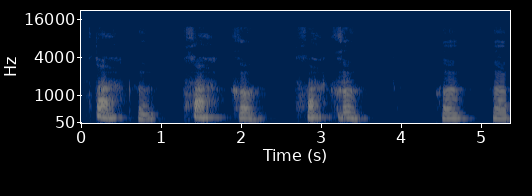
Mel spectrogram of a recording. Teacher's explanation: ख मोटा भी है और पीछे से हलक का आखरी हिस्सा जो है मुंह की जानिब उधर से आता है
